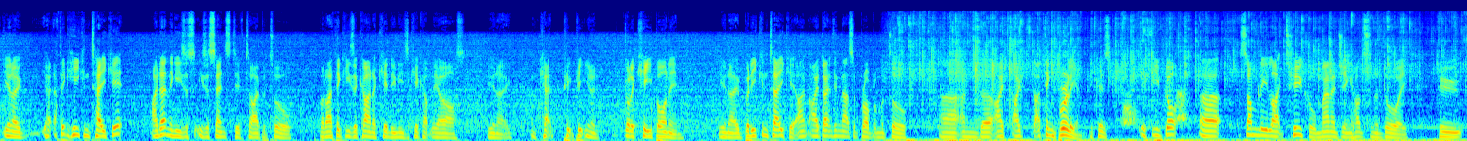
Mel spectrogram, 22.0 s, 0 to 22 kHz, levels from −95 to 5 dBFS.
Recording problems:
animal sounds; noticeable; throughout; 10 dB below the speech
dog barking; noticeable; from 17 to 18 s; peak 9 dB below the speech

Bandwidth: 15.5 kHz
